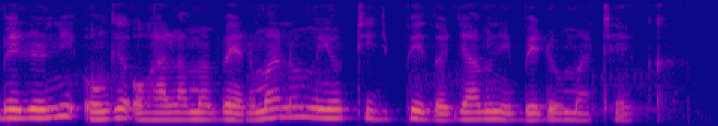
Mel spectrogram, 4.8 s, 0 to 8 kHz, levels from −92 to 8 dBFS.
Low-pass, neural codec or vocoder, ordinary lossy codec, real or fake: 7.2 kHz; none; AAC, 48 kbps; real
